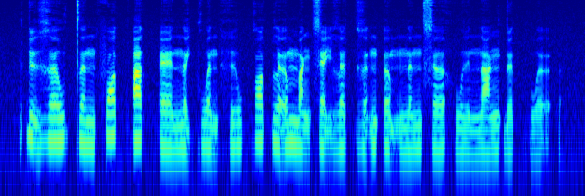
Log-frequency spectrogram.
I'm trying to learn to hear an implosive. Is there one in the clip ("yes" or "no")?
yes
